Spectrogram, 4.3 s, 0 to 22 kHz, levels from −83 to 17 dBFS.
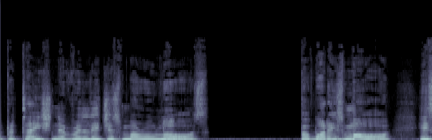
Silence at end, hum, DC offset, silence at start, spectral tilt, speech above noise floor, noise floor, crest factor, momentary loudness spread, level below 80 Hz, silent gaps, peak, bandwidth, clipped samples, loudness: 0 s; none; under 0.1%; 0 s; -6.5 dB/octave; 29 dB; -44 dBFS; 14 dB; 8 LU; -44 dBFS; none; -2 dBFS; 13.5 kHz; under 0.1%; -16 LUFS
